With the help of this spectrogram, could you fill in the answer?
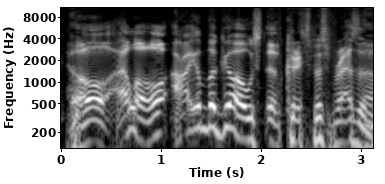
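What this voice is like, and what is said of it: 80s stand-up comedian voice. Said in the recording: “this voice ... sort of like an 80s stand-up comedian”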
